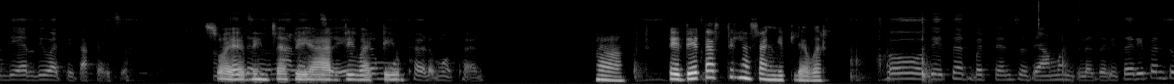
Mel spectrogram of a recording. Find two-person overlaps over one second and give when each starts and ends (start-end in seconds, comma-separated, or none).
2.1-3.9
